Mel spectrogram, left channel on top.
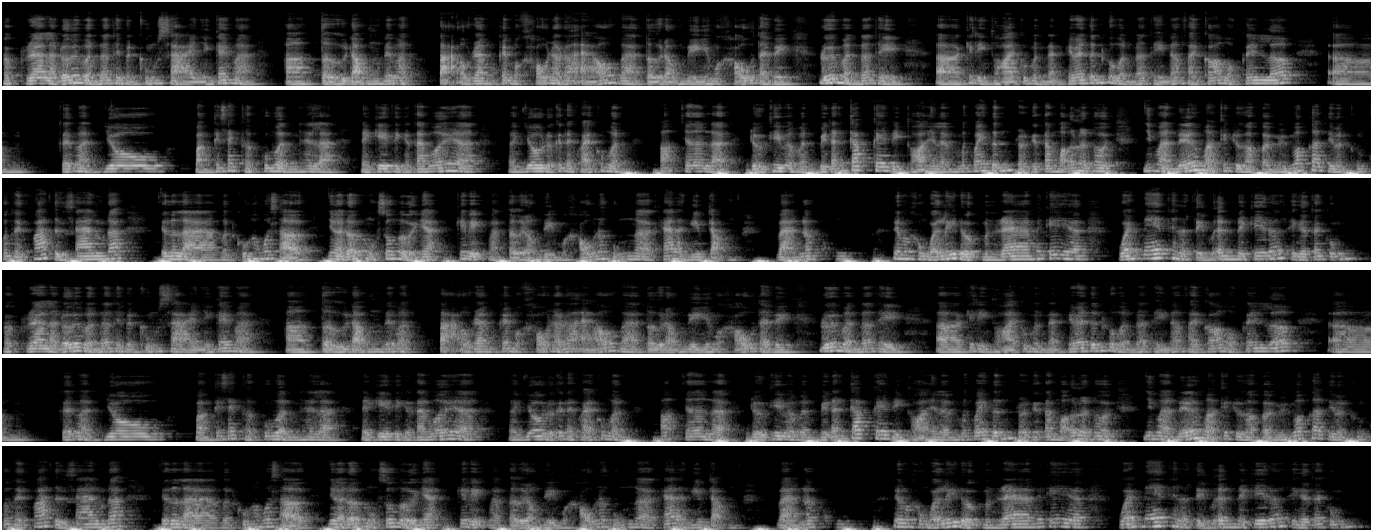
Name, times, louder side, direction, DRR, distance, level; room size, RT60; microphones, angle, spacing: voice 1, 0.0-4.1 4.4-13.9 14.3-15.3 15.6-17.0 17.3-18.4 18.8-19.9 20.3-35.8 36.3-40.9, left 2 dB, 60° left, 3 dB, 0.5 m, -25 dB
sound 1, 19.9-20.3 20.8-21.2 21.7-22.2 22.6-23.0 23.5-23.9 24.4-24.8 25.3-25.7 26.2-26.7 27.1-27.5 28.0-28.5 28.9-29.3 29.8-31.0 31.4-31.9 32.3-32.8 33.1-33.6 34.0-34.5 34.9-35.4 35.7-36.2, equal, 30° right, 0.8 m, -16 dB
2.6 x 2.1 x 2.6 m, 0.42 s
head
